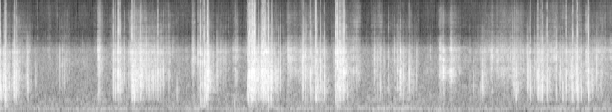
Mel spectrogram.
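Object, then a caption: Chunk of red-brown soil. A fist-sized chunk of dry red-brown soil is crushed between fingertips into powder that falls onto a soil heap. Repeated dry, crunchy crumbling bursts and gritty crackles rise and fade over a faint low hum throughout.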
